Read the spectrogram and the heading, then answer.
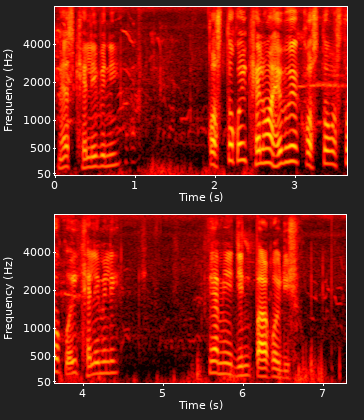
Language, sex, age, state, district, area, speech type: Assamese, male, 45-60, Assam, Sivasagar, rural, spontaneous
